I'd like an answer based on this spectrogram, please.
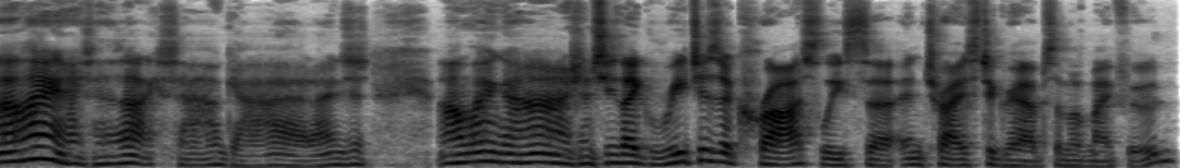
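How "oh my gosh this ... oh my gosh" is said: put-on weird, breathy, tiny-tyke valley girl baby voice. Retelling how someone reached across for your food, imitating Stacy's breathy valley-girl voice. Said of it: "sound like a tiny little baby tyke, valley girl, weird, breathy".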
